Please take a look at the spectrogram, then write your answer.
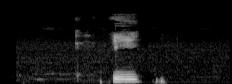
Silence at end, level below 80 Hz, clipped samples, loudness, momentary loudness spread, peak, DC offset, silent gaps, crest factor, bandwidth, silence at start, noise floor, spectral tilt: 0.65 s; -58 dBFS; under 0.1%; -19 LUFS; 23 LU; 0 dBFS; under 0.1%; none; 24 dB; 11.5 kHz; 0.75 s; -56 dBFS; -5 dB/octave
